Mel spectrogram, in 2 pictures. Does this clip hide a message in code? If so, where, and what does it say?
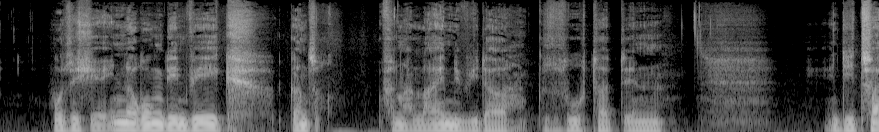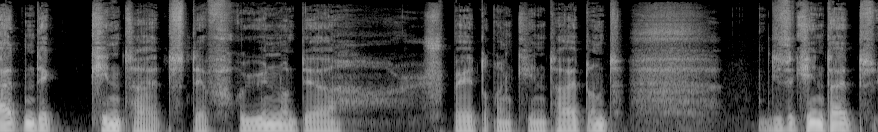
No, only speech in German.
